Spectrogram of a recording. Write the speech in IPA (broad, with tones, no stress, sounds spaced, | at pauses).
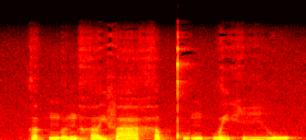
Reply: k ɐ˨ k̚ ŋ ɵ˨˥ n h ɐ˨˥ j f aː˨ h ɐ˥ p̚ kʷʰ ɐ˧ ŋ kʷ ɐ˧ j h iː˧ w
